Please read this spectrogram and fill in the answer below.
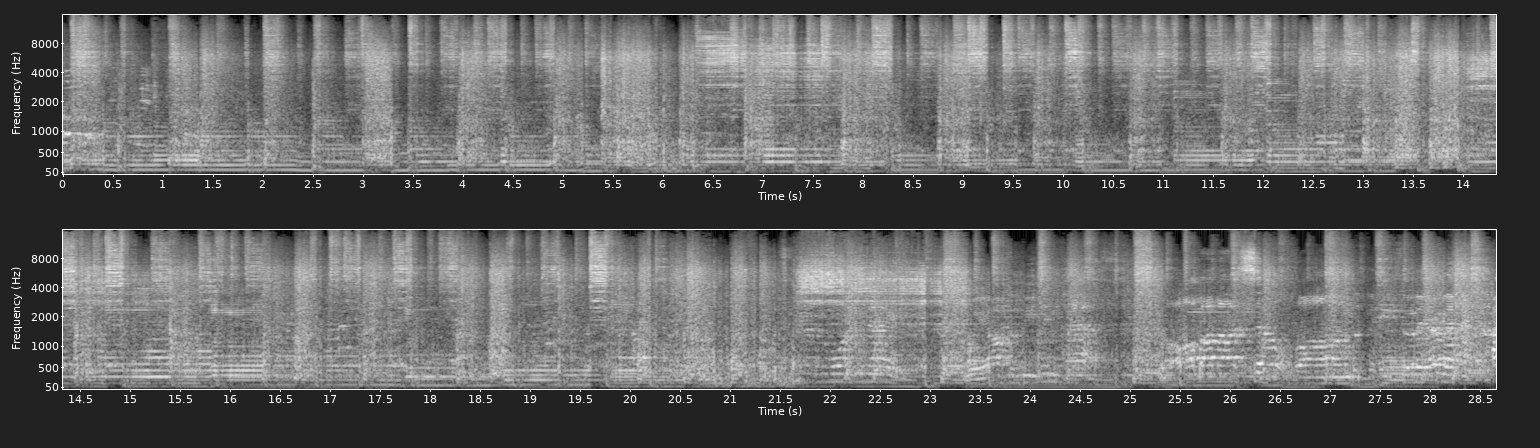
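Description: A live rock band playing an instrumental passage: a drum kit keeps a steady beat on bass drum and snare under guitars.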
